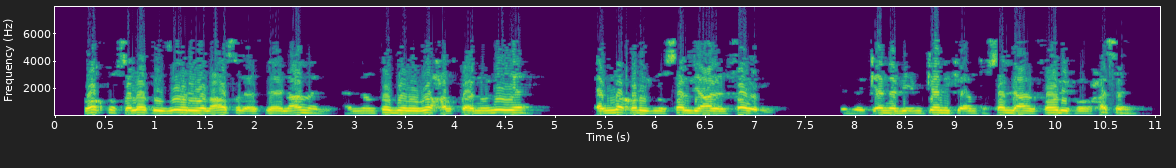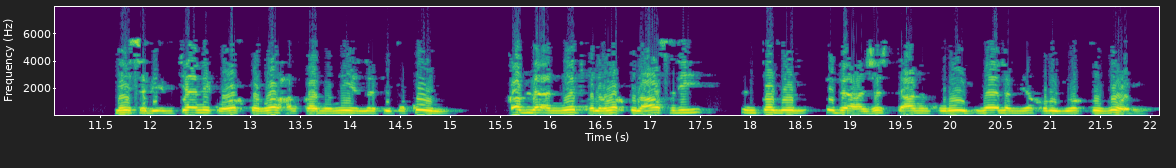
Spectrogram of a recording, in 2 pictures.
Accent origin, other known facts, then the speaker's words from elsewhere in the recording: Egypt; وقد عهد من أحوال الناس في بلادنا مصر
